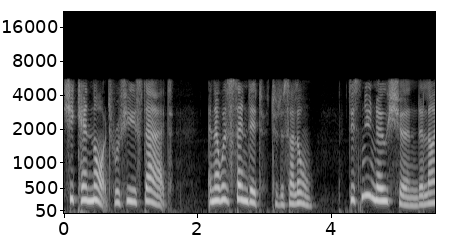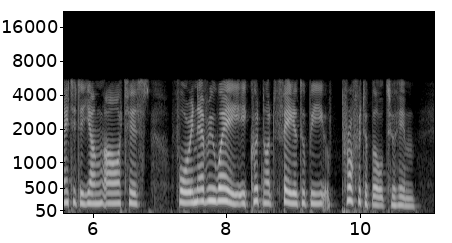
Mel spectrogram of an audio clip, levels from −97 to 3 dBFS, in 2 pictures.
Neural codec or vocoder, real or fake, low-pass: none; real; 5.4 kHz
